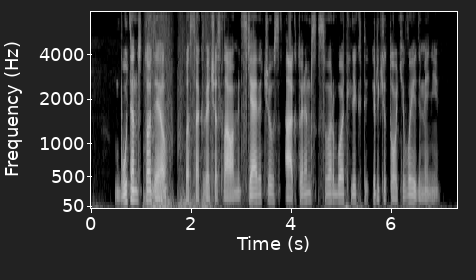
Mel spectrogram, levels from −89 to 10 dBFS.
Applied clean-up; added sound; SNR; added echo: none; Tearing; 19 dB; none.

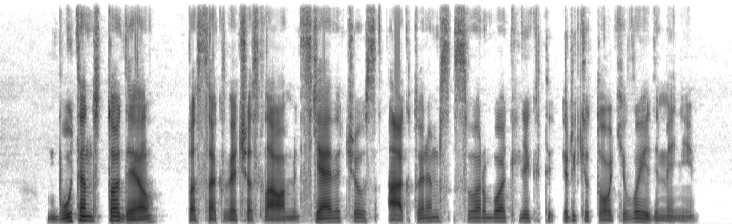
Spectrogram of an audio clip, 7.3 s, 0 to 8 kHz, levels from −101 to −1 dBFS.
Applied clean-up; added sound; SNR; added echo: none; none; none; none.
